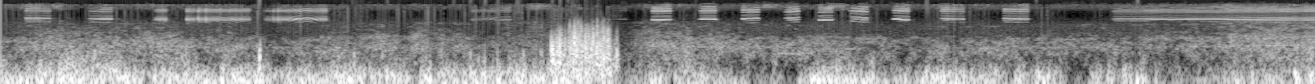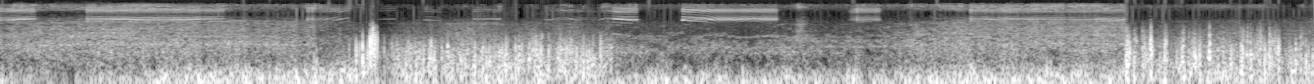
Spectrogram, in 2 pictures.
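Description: Wind rushes loudly past a microphone, outdoors in flight.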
